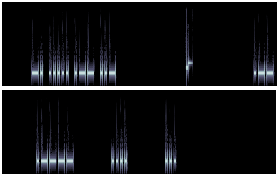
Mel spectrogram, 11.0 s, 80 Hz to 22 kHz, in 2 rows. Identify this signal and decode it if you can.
Morse code, heard as a keyed tone, about 28 wpm, spaced as for 14 wpm, 700 Hz. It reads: N5WU W1HS
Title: USA Call Signs - 6x Character Spacing - 28wpm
